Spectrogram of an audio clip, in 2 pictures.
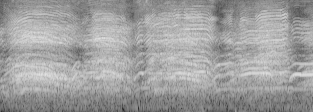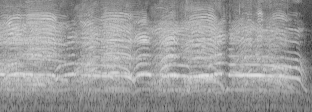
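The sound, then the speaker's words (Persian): A large crowd loudly chants the salawat blessing in unison, voices rising and falling in repeated phrases of about two seconds each, sustained and strong for the whole stretch. “قرار شد صلوات ها رو بلند بفرستی.”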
